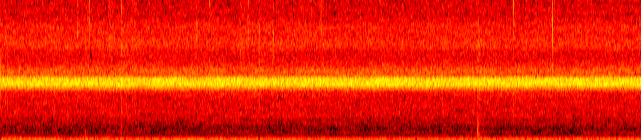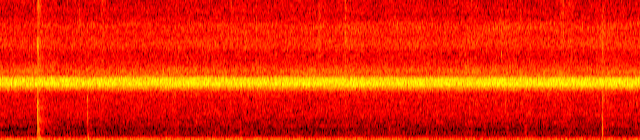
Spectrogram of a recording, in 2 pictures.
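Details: Autumn insects at a campsite, with a steady high continuous trill running unbroken throughout, over a low rumble, and a few faint crackles from a campfire.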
